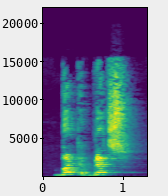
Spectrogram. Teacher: आज आप वाराणसी साइड जाइए, वहां के लोगों को हमने देखा, कई विद्वानों को देखा, सबकी बात नहीं कर रहा हूं, लेकिन वो बट वृक्ष ऐसे उच्चारण करते हैं, वा की जगह बा उच्चारण करते हैं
